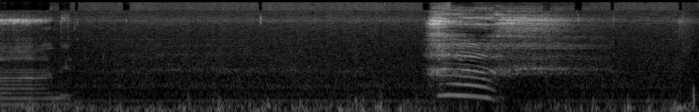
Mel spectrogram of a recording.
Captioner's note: sigh of relief/frustration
